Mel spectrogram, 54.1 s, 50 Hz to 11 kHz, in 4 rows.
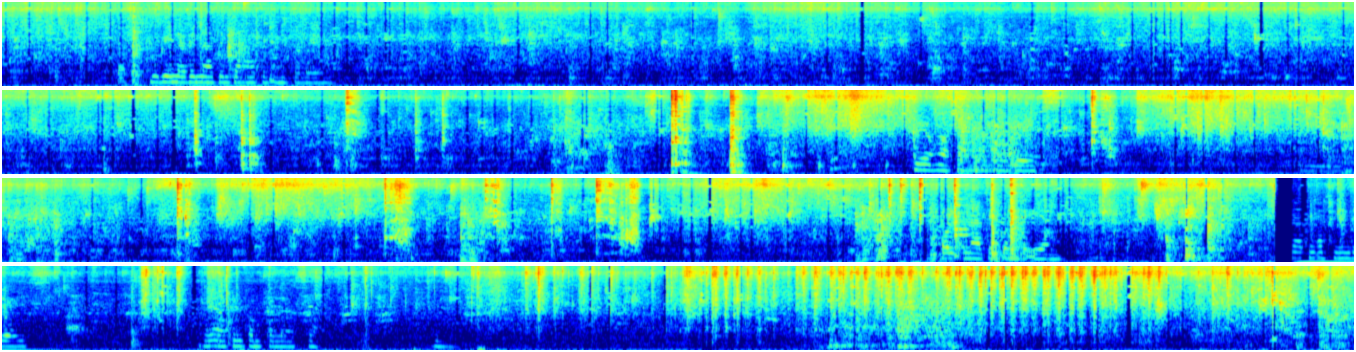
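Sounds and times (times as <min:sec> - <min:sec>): vegetables sizzling in oil: 0:00.0 - 0:54.0
metal spatula scraping in a wok: 0:21.1 - 0:27.7, 0:28.6 - 0:39.3, 0:47.8 - 0:54.0.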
